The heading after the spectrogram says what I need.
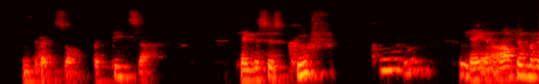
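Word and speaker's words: ק: If it's kuf, they'll put with a Q. If it's with kaf, they'll put it with a K. Okay. So you can tell which they're both pronounced the same, but they're spelled differently in the transliterated into English.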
